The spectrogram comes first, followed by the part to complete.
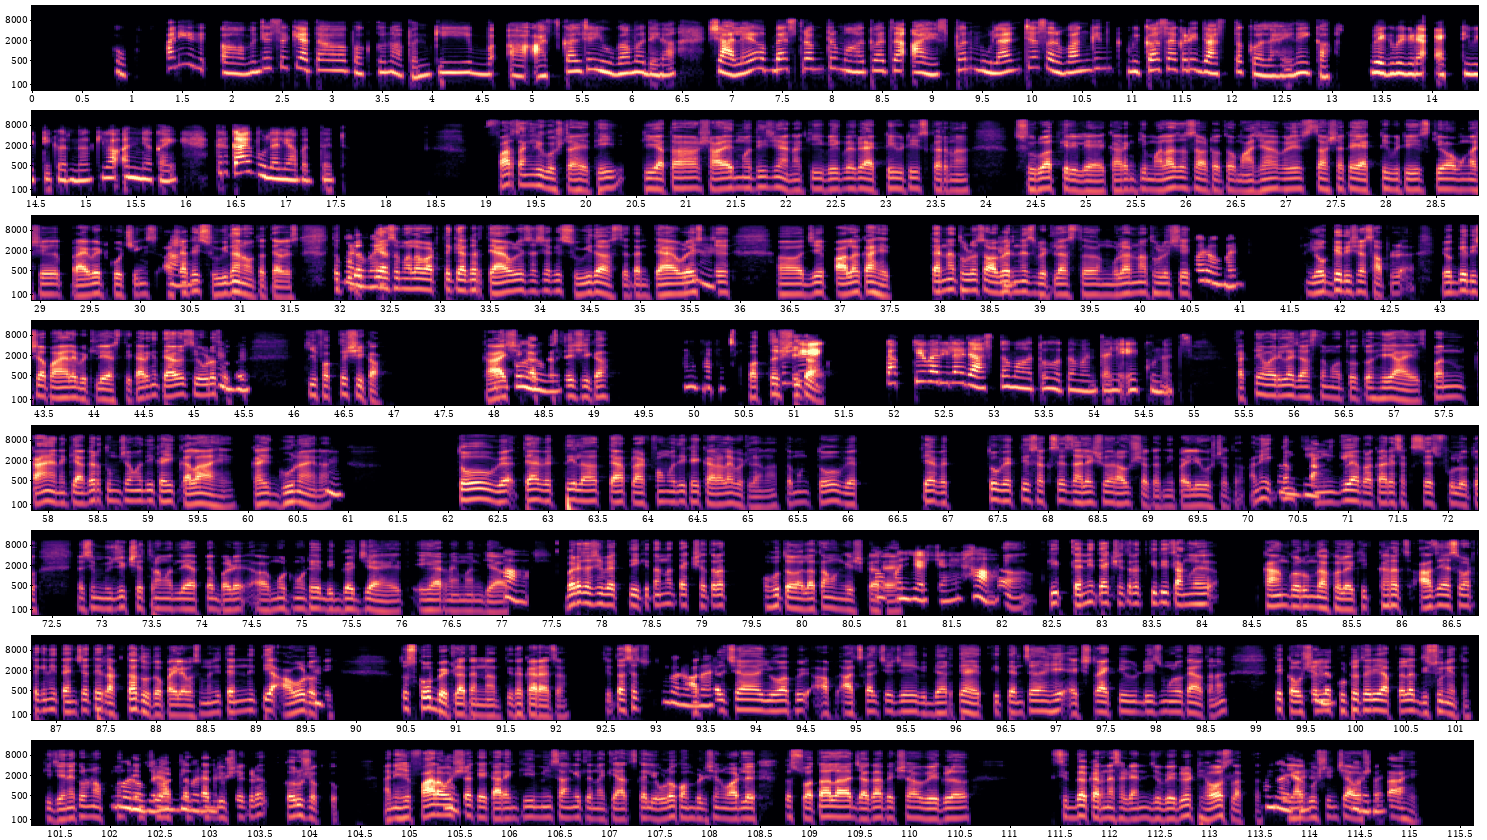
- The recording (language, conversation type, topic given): Marathi, podcast, शाळेबाहेर कोणत्या गोष्टी शिकायला हव्यात असे तुम्हाला वाटते, आणि का?
- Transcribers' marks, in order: in English: "एक्टिविटी"; in English: "एक्टिविटीज"; in English: "एक्टिविटीज"; in English: "प्रायवेट कोचिंग्स"; in Hindi: "अगर"; in English: "अवेअरनेस"; chuckle; in Hindi: "अगर"; in English: "प्लॅटफॉर्ममध्ये"; in English: "सक्सेस"; in English: "सक्सेसफुल"; in Hindi: "बडे"; in English: "स्कोप"; in English: "एक्स्ट्रा एक्टिव्हिटीजमुळं"; in English: "कॉम्पिटिशन"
